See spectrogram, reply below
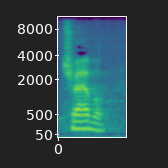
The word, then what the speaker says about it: travel: The accent is on the first syllable, travel.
